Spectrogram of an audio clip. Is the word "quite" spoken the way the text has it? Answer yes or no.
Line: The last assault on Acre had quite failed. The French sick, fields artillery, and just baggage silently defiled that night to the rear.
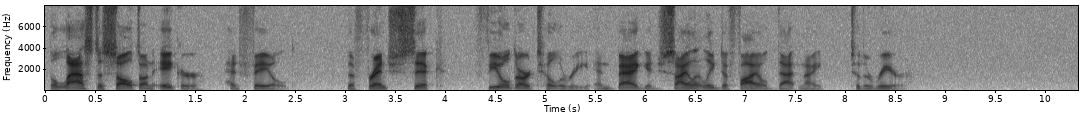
no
